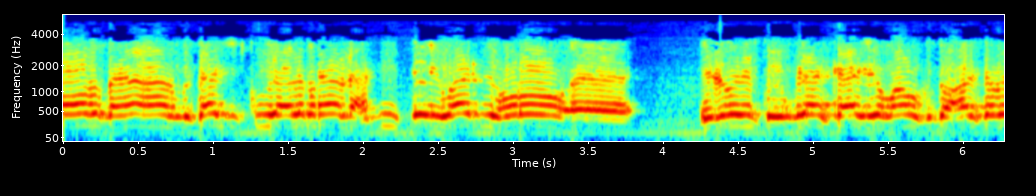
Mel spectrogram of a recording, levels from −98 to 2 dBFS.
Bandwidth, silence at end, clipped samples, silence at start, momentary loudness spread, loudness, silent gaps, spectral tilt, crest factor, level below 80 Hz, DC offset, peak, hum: 3.9 kHz; 0 s; under 0.1%; 0 s; 4 LU; -11 LUFS; none; -7.5 dB/octave; 10 dB; -62 dBFS; under 0.1%; 0 dBFS; none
